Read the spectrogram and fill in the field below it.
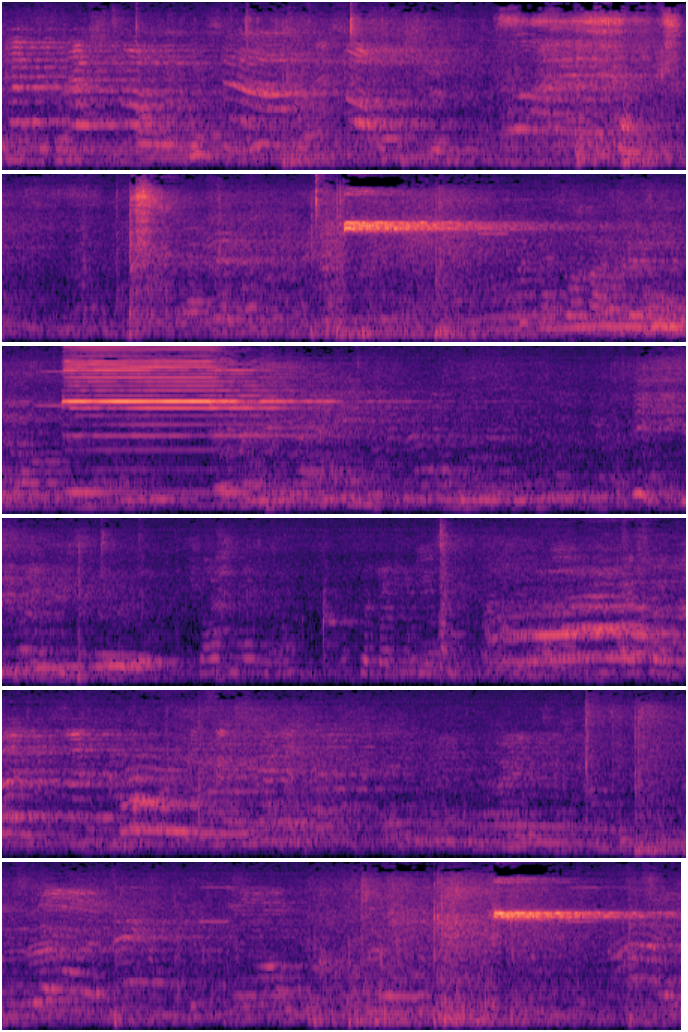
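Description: Children shout and call out across a large echoing sports hall.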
